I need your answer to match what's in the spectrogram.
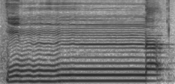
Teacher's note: এখানে ওয়াজিব গুণনা হবে। নুনের উপর তাসদিদ, পূর্বে জের এসেছে, হরকত এসেছে, কিন্তু নুনকে টানা যাবে না।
